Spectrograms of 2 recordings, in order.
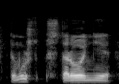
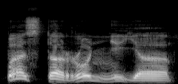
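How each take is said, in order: First: Said in the usual way. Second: Slow «посторонняя», each syllable set apart; emphatic drilling. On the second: A narrator's reading. Lieutenant drums «посторонняя» into Nyura, slow emphatic syllables. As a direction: hammer out «посторонняя» slowly, syllable by syllable. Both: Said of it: "И запомни это как следует".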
